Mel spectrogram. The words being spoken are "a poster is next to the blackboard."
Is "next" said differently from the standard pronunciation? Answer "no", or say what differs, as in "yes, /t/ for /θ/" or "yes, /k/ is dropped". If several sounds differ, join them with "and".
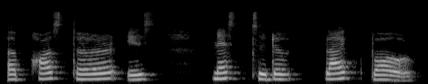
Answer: yes, /k/ is dropped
